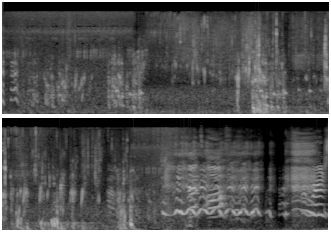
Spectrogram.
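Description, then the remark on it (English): Deep, wet gurgling from a worm scooting through its underground burrows, irregular sucking and sloshing bursts like water draining through a pipe, ending in a watery, bubbling warble, moderately loud. “In fact, they make a deep, guttural, gurgling sound, like water draining from a bathtub as they scoot through their holes, which can terrify people because you can hear it from the surface.”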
